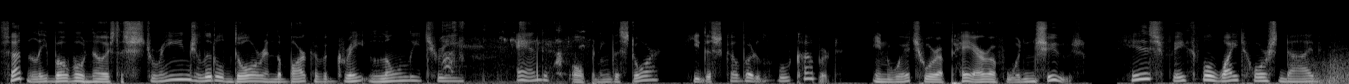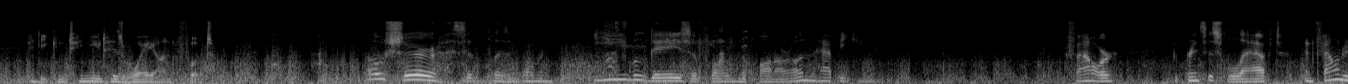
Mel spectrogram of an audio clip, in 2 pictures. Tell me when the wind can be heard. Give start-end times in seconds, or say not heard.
13.0-26.9.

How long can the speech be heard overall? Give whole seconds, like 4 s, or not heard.
24 s.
